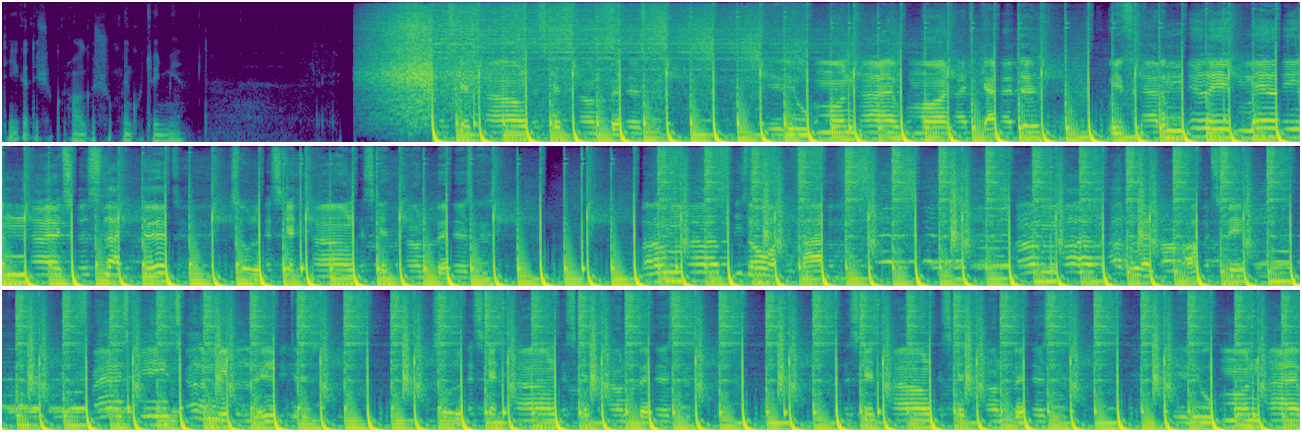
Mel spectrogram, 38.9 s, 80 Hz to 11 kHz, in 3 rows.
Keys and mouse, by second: 11.3 F1, 11.3 right click.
